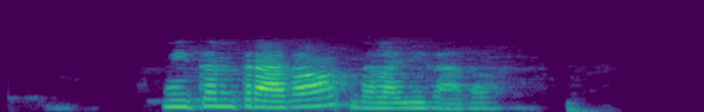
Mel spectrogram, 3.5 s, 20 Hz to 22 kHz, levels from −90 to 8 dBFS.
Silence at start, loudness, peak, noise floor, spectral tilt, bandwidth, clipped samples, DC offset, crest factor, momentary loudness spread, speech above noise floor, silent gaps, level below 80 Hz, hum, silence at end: 0.8 s; -22 LUFS; -4 dBFS; -58 dBFS; -9.5 dB/octave; 5 kHz; under 0.1%; under 0.1%; 20 dB; 16 LU; 36 dB; none; -64 dBFS; none; 0.6 s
